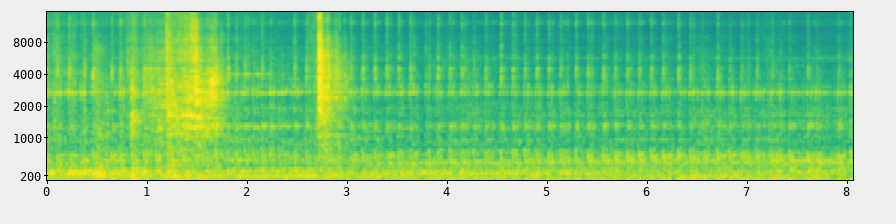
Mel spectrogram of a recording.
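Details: GE refrigerator compressor running with a loud low hum and fast mechanical rattle, about three to four knocks a second, while the unit still cools well.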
